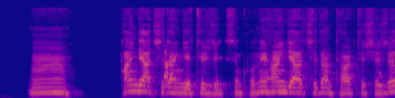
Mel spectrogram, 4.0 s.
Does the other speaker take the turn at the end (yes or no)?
yes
